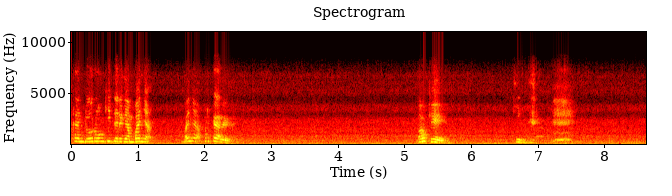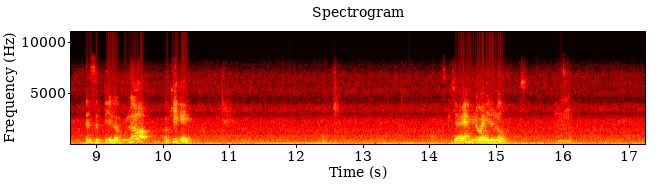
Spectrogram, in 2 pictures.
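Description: A woman speaks calmly and casually into a microphone, in short bursts with pauses.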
